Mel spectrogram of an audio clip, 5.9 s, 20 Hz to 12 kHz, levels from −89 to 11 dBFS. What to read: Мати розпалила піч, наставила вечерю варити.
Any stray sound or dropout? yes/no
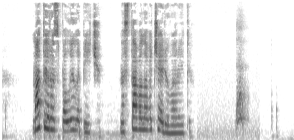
yes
